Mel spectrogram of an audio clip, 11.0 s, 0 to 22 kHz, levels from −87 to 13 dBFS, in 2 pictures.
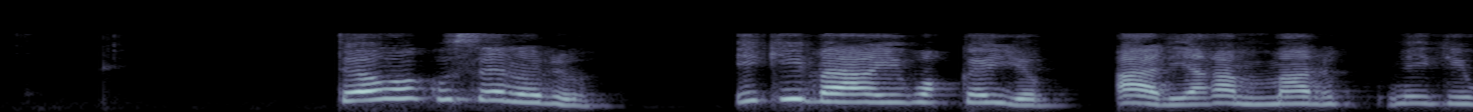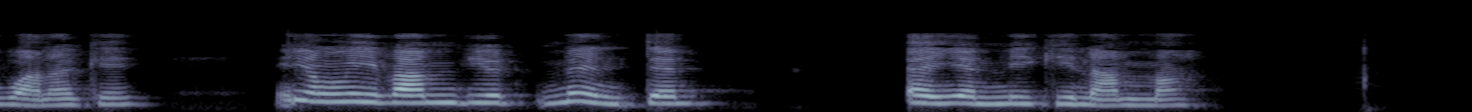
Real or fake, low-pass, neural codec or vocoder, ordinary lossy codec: fake; 7.2 kHz; codec, 16 kHz, 4 kbps, FunCodec, trained on LibriTTS, 50 frames a second; AAC, 32 kbps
